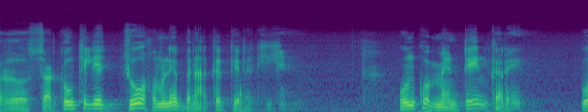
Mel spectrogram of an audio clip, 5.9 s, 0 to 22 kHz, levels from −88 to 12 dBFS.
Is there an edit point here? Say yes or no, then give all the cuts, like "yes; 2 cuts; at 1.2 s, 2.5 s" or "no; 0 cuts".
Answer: no; 0 cuts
